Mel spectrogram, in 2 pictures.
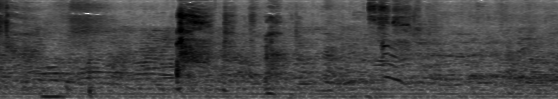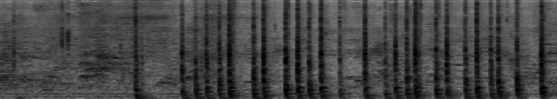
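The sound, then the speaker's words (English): Murmured background chatter gives way to a quick burst of sharp hand claps in an uneven, song-like rhythm, clapping out the Danny Phantom theme song, about a dozen claps over the last few seconds. “Fucking clapping the Danny Phantom theme song?”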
